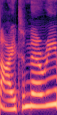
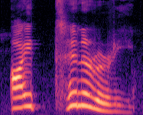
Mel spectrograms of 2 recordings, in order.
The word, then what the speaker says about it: itinerary: well they call it they call it an itinerary but it's actually called an itinerary itinerary okay so a travel plan or a list of what you have to do when you are on vacation is an itinerary with the stress on the tin okay um sometimes you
